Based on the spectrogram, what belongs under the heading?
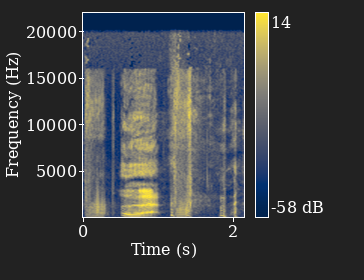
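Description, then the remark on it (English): A string of four close, throaty belches. The second is the longest and loudest, a drawn-out croaky burp, and the others are shorter and gurgling, with brief pauses between them. “Let's go back and forth between the belch, the fart, and the belch.”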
